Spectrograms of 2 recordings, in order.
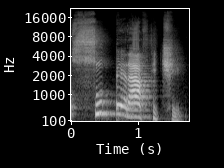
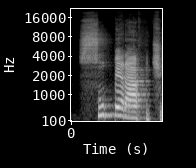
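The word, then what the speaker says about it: superávit: Professor, superáfite com T mudo.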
